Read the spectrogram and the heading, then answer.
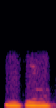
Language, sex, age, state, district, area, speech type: Hindi, female, 30-45, Uttar Pradesh, Sitapur, rural, conversation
